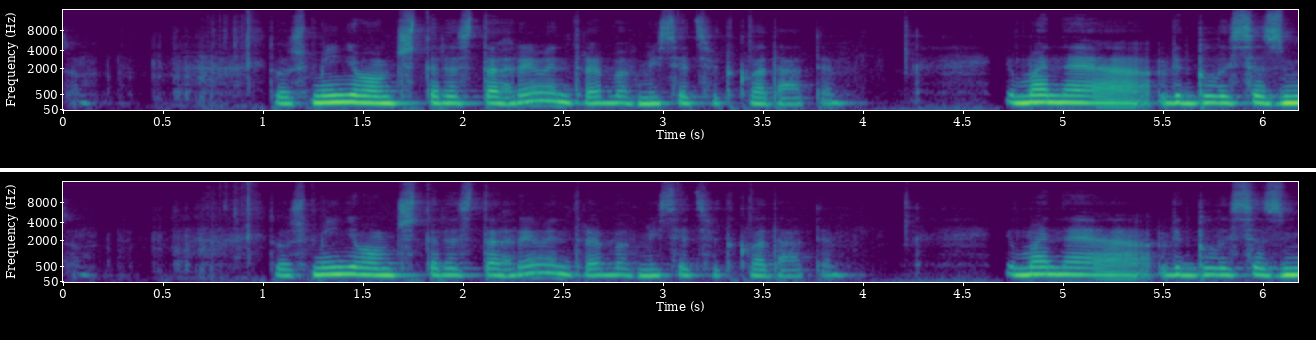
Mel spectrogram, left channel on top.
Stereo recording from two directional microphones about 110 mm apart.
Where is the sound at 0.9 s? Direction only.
35° left (ahead or behind).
